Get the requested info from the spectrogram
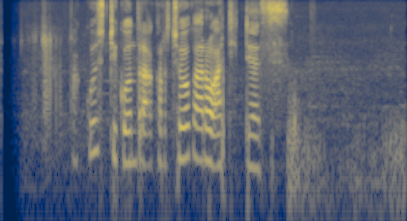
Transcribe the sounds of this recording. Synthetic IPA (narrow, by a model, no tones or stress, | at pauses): ʔaɡ̥ʊsd̪̥i̤kɔnt̪ɾaʔkərd̥ʒ̥ɔ̤kaɾoad̪̥i̥̤d̪̥ɛ̤s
